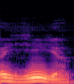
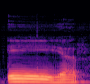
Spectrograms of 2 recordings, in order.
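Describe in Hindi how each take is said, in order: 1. यह शब्द व्यंजन 'y' ध्वनि से शुरू होता है। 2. यह शब्द सामान्य स्वर ध्वनि से शुरू होता है। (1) "अब ये य आ गया और यह एक कॉन्सोनेंट है" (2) "और ये गलत है क्योंकि ये वॉवल है"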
